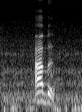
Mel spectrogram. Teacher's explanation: با ساکن قلقلہ ہوگا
